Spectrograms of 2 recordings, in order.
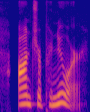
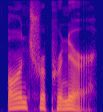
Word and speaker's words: entrepreneur: Entrepreneur. That's a French loan word, so the pronunciation is a bit tricky. Entrepreneur.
